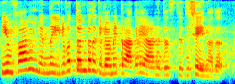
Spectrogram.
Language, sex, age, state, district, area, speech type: Malayalam, female, 30-45, Kerala, Kollam, rural, read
